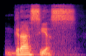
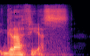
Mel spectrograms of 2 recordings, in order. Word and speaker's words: gracias: Because in Spain, they pronounce different the letter C. Mm-hmm. So if you go to Latin America, you will listen to the people saying gracias. But in Spain, they will say gracias, gracias.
